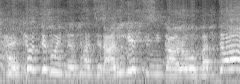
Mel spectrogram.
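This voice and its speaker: A woman's pitch swings very widely. Noticeable background noise sits behind her. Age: 20s. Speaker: political activist. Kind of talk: political rally speech. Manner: impassioned, shouting slogans.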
